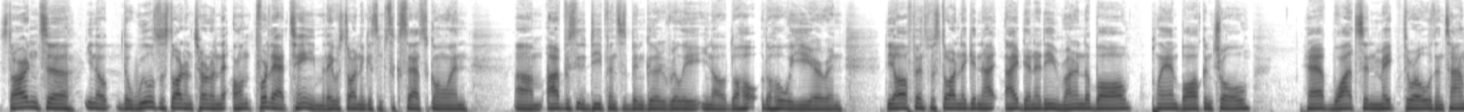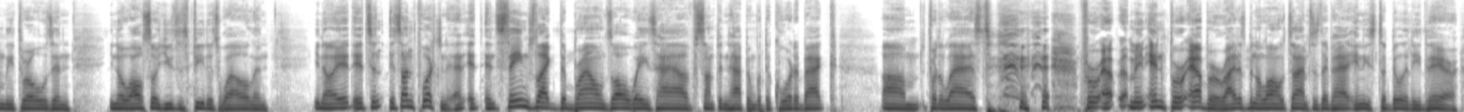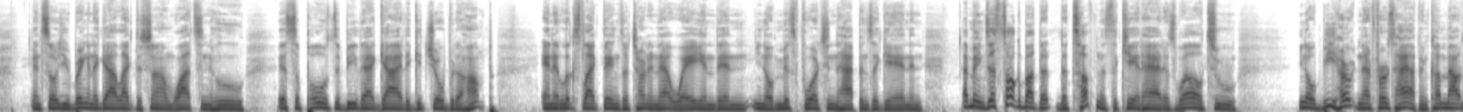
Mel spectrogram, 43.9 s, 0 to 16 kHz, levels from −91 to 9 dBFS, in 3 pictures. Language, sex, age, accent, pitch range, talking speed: English, male, 30-49, American, 130-145 Hz, 240 wpm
